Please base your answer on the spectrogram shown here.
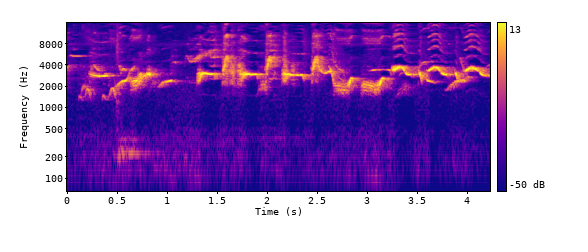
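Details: Caged fan-tailed Chinese hwamei, described as a good fighter, singing a rich, loud, fast-changing run of whistled and slurred phrases that jump up and down, with short buzzy notes mixed in and brief pauses.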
